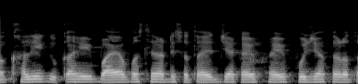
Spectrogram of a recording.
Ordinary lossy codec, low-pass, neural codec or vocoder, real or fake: none; 7.2 kHz; none; real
